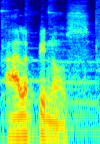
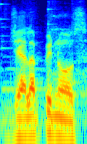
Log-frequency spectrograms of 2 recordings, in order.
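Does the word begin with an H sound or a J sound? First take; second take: H sound; J sound. First: The word begins with an H sound. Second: The word begins with a J sound. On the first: The speaker calls it right. "కానీ వీటి pronunciation ఆలపినోస్" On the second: The speaker calls it wrong. "కొంతమంది మిస్ప్రొనౌన్స్ చేస్తూ ఉంటాం మనము"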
